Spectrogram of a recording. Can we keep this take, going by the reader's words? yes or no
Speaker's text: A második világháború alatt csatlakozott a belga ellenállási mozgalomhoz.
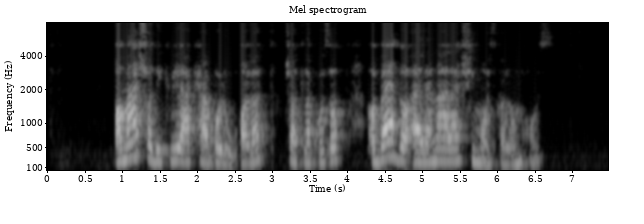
yes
